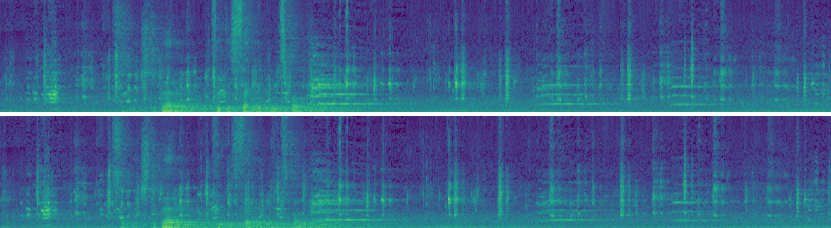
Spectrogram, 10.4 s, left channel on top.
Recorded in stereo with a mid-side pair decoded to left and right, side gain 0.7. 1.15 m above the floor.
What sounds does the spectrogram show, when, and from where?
1.4 s a woman speaking: 50° right, 1.4 m; by 4.1 s 70° left, 3 m
3.8 s a cat meowing: 40° left, 2.5 m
